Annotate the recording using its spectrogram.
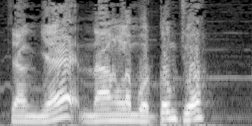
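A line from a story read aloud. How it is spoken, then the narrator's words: Loud laughter. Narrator (Vietnamese): Hiên Viên Tam Quang cười lớn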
